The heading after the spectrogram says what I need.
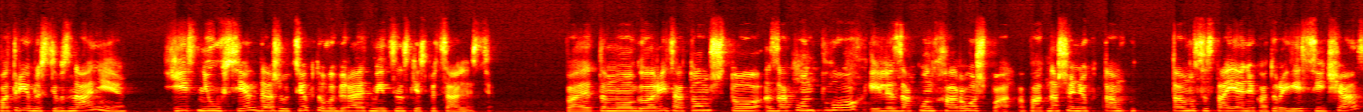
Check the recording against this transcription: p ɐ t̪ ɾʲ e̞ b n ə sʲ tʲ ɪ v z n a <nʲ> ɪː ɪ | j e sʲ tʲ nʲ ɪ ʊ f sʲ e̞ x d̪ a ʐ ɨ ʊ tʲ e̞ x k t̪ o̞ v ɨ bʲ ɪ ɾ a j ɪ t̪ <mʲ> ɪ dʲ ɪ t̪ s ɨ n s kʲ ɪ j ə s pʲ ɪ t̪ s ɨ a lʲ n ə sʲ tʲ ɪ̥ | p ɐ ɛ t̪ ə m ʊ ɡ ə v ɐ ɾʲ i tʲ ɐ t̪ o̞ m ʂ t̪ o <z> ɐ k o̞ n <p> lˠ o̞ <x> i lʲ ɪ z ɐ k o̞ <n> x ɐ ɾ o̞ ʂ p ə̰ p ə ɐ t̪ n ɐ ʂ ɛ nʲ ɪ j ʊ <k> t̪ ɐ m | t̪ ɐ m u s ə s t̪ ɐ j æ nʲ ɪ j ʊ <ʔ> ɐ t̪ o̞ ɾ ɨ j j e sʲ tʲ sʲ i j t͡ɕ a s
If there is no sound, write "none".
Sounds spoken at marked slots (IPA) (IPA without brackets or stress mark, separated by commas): nʲ, mʲ, z, p, x, n, k, k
